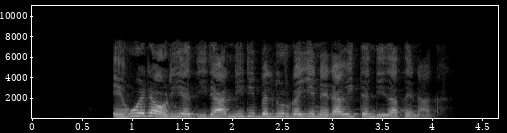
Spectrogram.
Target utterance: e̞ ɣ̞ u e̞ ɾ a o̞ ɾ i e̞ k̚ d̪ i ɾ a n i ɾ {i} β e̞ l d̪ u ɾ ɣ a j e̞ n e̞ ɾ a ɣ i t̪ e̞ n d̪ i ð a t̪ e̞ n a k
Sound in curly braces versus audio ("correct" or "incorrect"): correct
